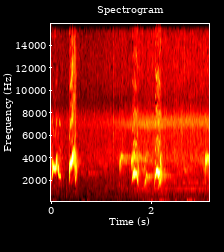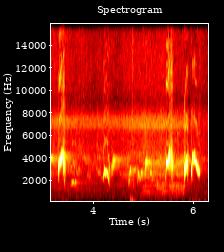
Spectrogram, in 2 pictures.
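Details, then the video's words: Red-whiskered bulbul singing to call a rival: short bright whistled phrases around the upper register, rising and falling notes repeated in bursts every second or so, with a faint steady high hiss behind. "Chào mào gọi bổi tố chất nhất"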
